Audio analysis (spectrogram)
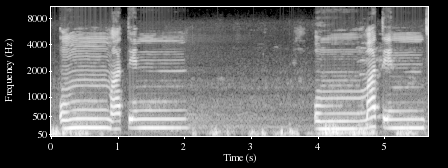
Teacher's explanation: we are applying the Ghunnah on the mim mushaddad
